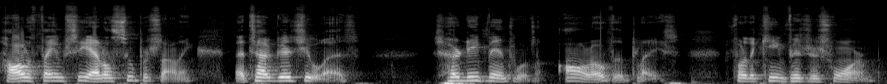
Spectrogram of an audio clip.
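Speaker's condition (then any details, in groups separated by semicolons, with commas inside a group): Cerebral palsy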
